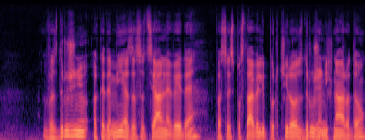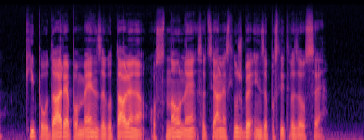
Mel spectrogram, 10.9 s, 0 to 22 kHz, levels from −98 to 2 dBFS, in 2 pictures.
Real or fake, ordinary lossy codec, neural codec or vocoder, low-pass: fake; none; vocoder, 44.1 kHz, 128 mel bands every 256 samples, BigVGAN v2; 19.8 kHz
